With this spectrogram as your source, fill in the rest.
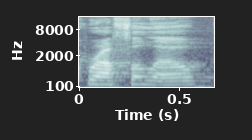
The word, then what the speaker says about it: Ruffalo: And I love Mark Ruffalo, by the way. It's not Ruf.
